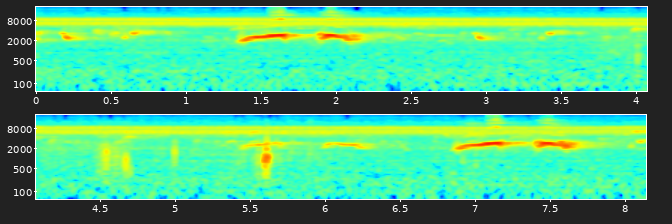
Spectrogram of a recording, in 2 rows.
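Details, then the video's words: Indian pitta calling in Goa, India, in May 2021, repeating its two-note whistle twice about five seconds apart, with scattered chirps of other birds, a few clicks and a steady high insect drone between. "Indian Pitta Calling"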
